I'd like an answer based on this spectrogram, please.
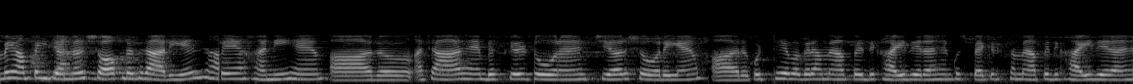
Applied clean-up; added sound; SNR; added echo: none; none; none; none.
